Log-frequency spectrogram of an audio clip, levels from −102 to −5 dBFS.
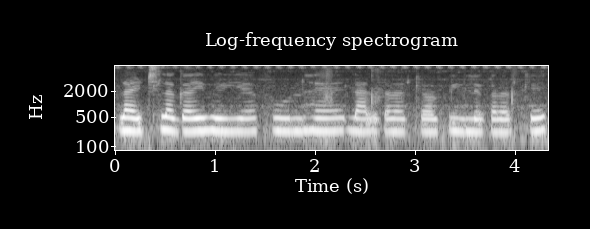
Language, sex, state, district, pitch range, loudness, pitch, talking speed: Hindi, female, Maharashtra, Gondia, 230-235 Hz, -15 LUFS, 230 Hz, 180 wpm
